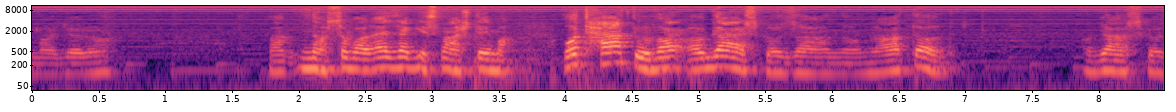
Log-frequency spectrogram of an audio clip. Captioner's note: boiler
